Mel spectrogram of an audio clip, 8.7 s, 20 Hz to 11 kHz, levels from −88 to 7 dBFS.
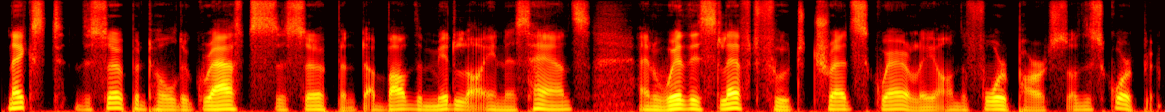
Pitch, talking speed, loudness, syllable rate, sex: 105 Hz, 180 wpm, -22 LUFS, 4.4 syllables/s, male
